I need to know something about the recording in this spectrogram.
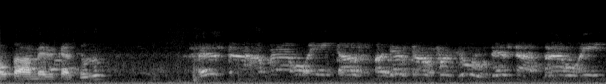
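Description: A ham radio operator's voice on the 20 m band, played through a small receiver's speaker. It sounds thin and band-limited, like single-sideband speech, with a pause of about a second near the start.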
